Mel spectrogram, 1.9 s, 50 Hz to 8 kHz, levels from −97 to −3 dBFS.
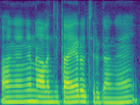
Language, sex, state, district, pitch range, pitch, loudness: Tamil, male, Tamil Nadu, Nilgiris, 140-150 Hz, 145 Hz, -15 LUFS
